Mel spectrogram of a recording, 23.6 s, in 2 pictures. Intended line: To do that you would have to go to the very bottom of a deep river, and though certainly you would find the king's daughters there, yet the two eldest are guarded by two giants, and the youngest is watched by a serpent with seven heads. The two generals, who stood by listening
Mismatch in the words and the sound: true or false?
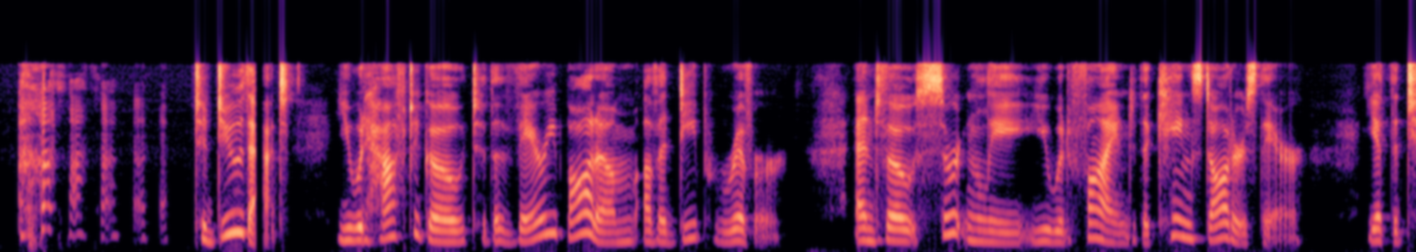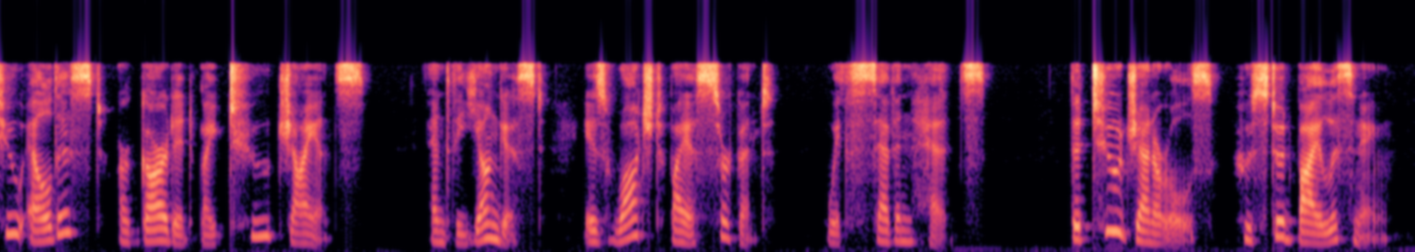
true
